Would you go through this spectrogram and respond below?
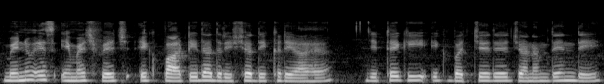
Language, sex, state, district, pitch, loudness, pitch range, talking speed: Punjabi, male, Punjab, Kapurthala, 175 Hz, -17 LUFS, 165-180 Hz, 180 wpm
